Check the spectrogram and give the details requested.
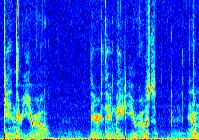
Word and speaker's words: gyro: Yi. The G is not pronounced like a G in Greek. Simply say yi and then ro. You do want to roll your R rather strongly. Gyro, gyro, gyro, gyro, gyro dish.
